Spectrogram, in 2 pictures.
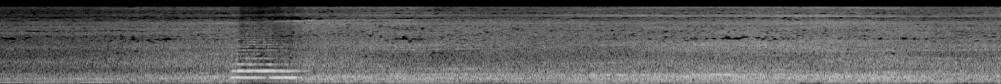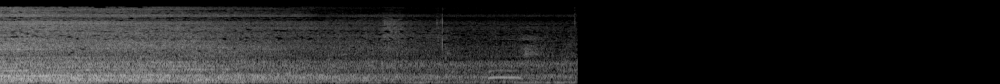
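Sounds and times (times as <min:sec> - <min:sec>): train passing: 0:00.0 - 0:15.8.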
